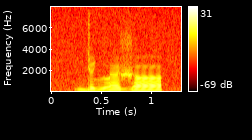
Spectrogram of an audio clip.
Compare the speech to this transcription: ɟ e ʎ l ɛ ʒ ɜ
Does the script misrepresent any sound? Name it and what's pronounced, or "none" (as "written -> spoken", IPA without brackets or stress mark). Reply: none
